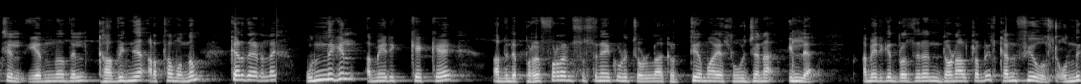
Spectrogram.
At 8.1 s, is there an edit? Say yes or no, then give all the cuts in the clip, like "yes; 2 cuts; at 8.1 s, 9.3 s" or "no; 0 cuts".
no; 1 cut; at 2.8 s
